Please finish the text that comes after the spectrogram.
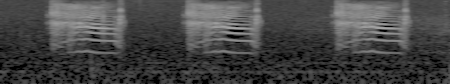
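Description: A cat meows three times, evenly spaced, each call clear and drawn out against a low steady hum in a quiet room.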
